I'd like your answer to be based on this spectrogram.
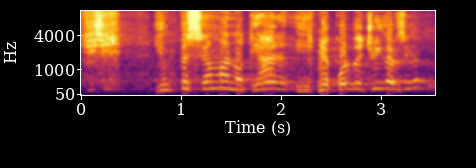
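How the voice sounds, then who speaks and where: An older Mexican pastor preaching in a raised, high-pitched voice. He is emphatic, repeats his phrases and keeps calling the congregation brothers. His words ring out with the long reverb of a large hall. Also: moderate pace, a bit bright. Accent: Mexican Spanish. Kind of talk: sermon with storytelling.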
